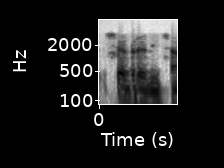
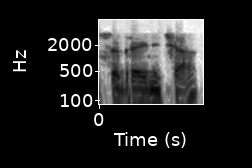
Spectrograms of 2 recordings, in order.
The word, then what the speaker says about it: Srebrenica: De klemtoon ligt voor anders. Okay. Het is Srebrenica in plaats van Srebrenica.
